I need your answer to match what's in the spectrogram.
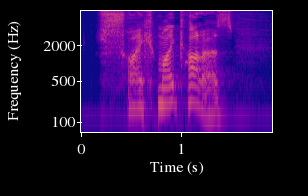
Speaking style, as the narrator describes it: cried the captain

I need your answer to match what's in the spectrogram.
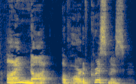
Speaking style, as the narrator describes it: cried the latke

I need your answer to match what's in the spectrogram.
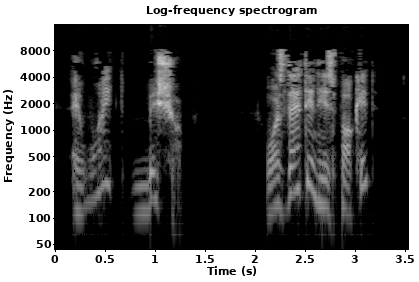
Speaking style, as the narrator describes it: he exclaimed

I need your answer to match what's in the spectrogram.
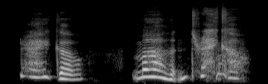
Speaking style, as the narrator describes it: She whimpered into his collarbone

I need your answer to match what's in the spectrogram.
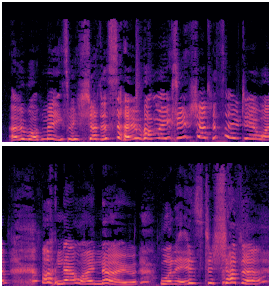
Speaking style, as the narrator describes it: he woke up and cried

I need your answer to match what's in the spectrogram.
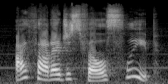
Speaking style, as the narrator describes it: The other passenger in the back seat exclaimed

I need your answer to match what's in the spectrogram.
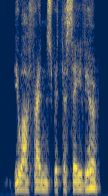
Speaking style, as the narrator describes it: The deep one's reptilian eyes go wide and kind of stops hissing and says

